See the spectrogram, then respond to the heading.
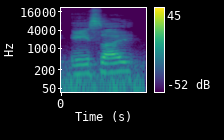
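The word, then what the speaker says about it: açaí: Acai, Akai, I don't know.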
